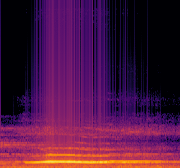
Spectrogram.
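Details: Whale producing a single sustained, pure-toned moan with bright overtones, holding a nearly level pitch for about two seconds before slowly fading over a soft low rumble.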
